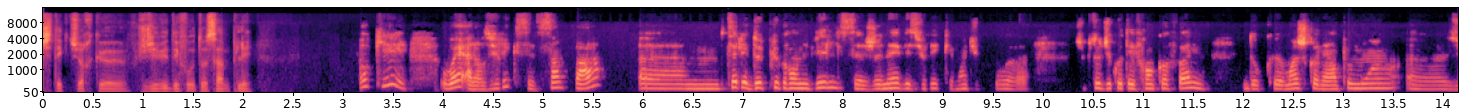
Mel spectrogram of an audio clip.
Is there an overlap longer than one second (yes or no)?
no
